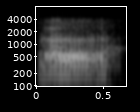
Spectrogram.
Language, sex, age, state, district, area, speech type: Hindi, male, 18-30, Bihar, Vaishali, rural, conversation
